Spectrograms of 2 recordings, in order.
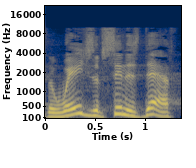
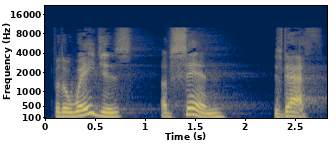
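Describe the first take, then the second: First: Said in the usual way. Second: Slow, weighty reading of the verse; solemn quote. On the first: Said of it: "he says". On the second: Shown as a demonstration. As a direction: lean on wages and death, slowly. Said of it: "Look what he says next".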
